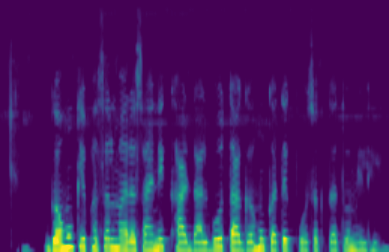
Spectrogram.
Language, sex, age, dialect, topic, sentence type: Chhattisgarhi, female, 18-24, Northern/Bhandar, agriculture, question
